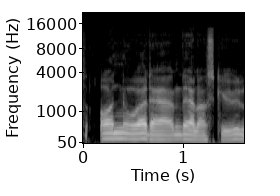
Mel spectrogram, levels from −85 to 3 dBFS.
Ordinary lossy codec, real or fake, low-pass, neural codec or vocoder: none; fake; 14.4 kHz; codec, 44.1 kHz, 3.4 kbps, Pupu-Codec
